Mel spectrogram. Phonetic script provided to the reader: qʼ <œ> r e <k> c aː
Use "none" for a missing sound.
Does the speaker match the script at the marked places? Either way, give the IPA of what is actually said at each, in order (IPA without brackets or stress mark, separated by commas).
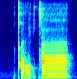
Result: ə, k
